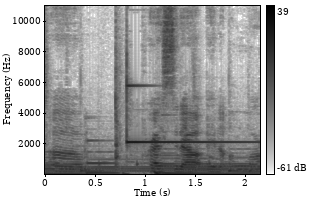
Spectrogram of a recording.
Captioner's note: bell dings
